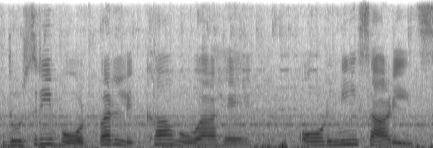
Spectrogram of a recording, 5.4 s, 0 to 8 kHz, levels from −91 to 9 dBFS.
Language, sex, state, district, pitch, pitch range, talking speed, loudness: Hindi, female, Madhya Pradesh, Dhar, 180 Hz, 175-225 Hz, 100 wpm, -17 LUFS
